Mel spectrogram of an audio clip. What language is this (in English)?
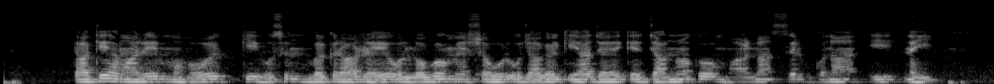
Urdu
